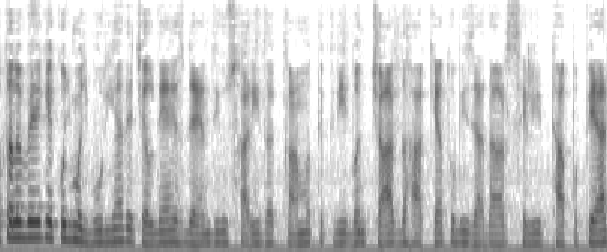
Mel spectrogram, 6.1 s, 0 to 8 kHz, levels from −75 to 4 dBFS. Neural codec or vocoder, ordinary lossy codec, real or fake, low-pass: none; none; real; none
